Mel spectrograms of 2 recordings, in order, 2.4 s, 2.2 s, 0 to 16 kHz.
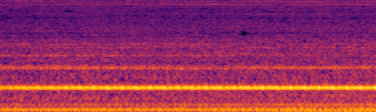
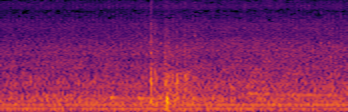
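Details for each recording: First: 1998 BMW V8 idling at operating temperature, steady high whistle that stops with a short hiss when the oil filler cap is released; crankcase overpressure from a faulty PCV valve. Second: 1998 BMW V8 at full operating temperature after PCV valve replacement: low, steady, even idle hum with no whistle or hiss; oil cap now comes off without pressure, engine idling smoothly.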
